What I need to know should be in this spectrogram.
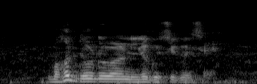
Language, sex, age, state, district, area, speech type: Assamese, male, 60+, Assam, Nagaon, rural, spontaneous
